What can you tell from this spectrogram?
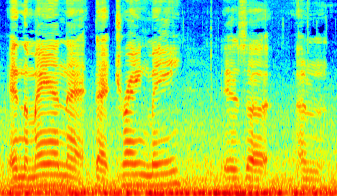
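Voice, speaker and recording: A man is heard with noticeable background noise. The sound is dry with no echo. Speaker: preacher or minister. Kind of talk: casual vlog sermon-like talk. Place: car. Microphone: phone near.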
